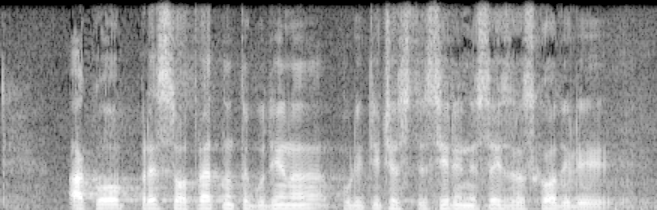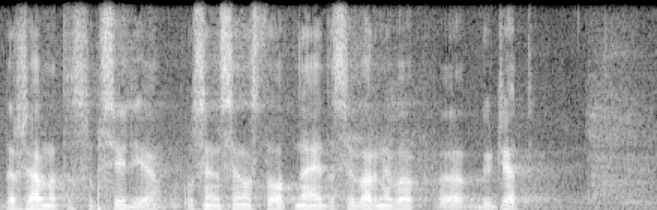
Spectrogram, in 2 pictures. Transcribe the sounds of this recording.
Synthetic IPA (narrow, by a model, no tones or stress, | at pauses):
akopɾɛsːoːt̪vɛt̪nət̪əɡod̪inəpolit̪it͡ʃɛskʲi̥t̪ɛsilinɛsəizɾɐsxɔd̪ilid̪ɐɾʒavnət̪əsʊpsid̪ijəo̰sɛnsɛnɐst̪ɔt̪nɛɛd̪ɐsɛvɤɾnɛvɐfbʲjud͡ʒɛt̪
